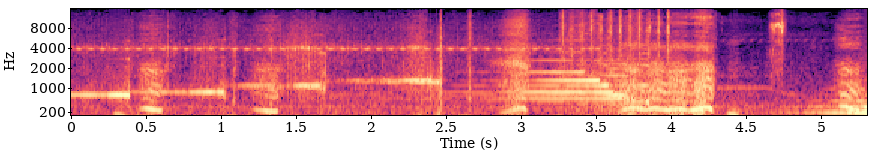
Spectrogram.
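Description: A handheld gadget beeps in quick tones that step higher and higher.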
